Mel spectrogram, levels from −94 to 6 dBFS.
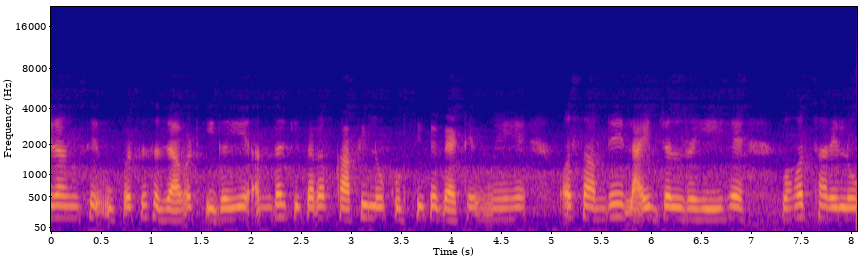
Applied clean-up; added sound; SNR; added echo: none; none; none; none.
